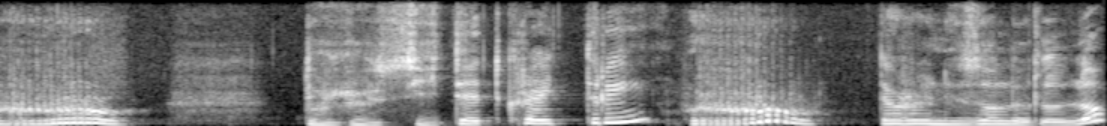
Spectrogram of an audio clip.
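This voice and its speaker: A female-sounding voice performs a growling, put-on character voice at a medium pitch. The pace is fairly slow. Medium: read story. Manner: gentle, guiding.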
